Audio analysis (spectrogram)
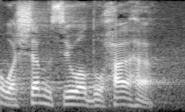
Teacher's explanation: Yang pertama wasyamsi wadhuhaha, yang mana di sini ada huruf ha di hujung, wadhuhaha ada huruf ha yang berada di tengah halqum, dan ada huruf ha yang berada di pangkal halqum kita ataupun leher kita, yang mana dua-dua huruf ni huruf yang berdekatan pada makhraj.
